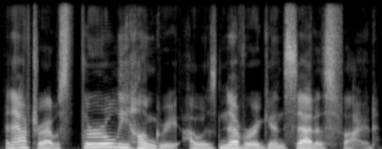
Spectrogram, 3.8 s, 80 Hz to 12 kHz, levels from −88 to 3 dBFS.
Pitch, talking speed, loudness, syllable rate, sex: 180 Hz, 175 wpm, -16 LUFS, 5.3 syllables/s, male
